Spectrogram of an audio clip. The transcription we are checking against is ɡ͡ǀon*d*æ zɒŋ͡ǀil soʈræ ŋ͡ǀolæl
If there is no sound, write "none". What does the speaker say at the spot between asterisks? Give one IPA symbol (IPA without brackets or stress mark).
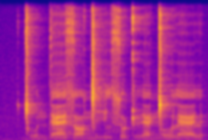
d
